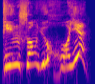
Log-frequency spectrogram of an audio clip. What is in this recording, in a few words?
Attack, zh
